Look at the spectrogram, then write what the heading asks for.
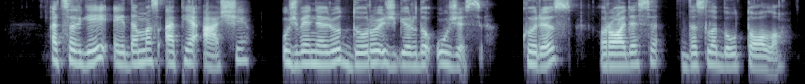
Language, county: Lithuanian, Kaunas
